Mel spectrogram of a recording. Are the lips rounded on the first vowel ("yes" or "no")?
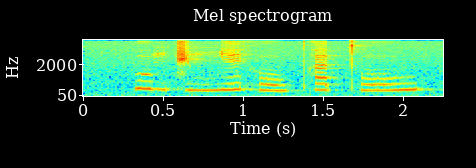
yes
